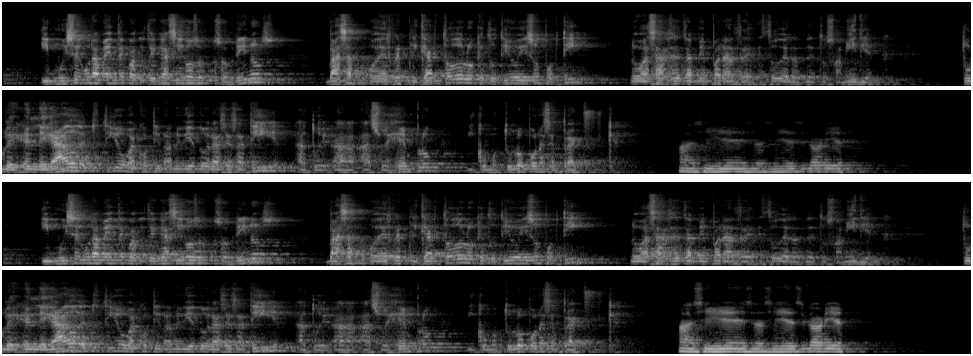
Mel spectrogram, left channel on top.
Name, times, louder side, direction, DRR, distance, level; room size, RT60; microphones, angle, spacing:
voice 1, 0.4-2.7 3.2-5.8 6.3-8.7 9.6-14.0 14.3-15.8, left 1 dB, 20° left, 1.4 m, -31 dB
voice 2, 16.5-18.1, right 6 dB, 60° right, 0.4 m, -28 dB
11.5 x 9.1 x 9.3 m
head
